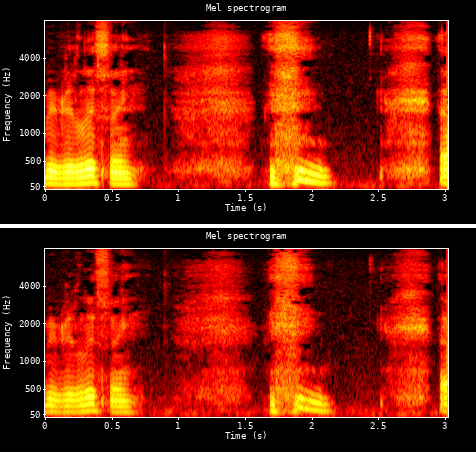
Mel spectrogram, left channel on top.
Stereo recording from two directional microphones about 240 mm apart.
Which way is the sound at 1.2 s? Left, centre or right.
Left.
